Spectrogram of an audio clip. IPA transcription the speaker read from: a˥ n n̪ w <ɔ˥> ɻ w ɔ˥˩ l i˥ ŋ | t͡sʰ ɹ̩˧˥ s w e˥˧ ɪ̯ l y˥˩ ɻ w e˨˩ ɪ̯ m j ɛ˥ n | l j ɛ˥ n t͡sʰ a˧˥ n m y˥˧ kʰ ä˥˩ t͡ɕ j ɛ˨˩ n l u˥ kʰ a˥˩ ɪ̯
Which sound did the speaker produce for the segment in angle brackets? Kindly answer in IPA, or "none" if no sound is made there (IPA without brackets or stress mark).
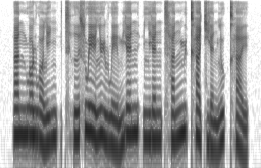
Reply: ɔ˥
